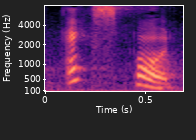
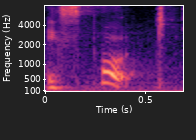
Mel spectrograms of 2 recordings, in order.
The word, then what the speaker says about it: export: không ở dưới nha khi đóng vai trò là danh từ sự xuất khẩu hoặc là việc xuất khẩu Chúng ta đọc là âm nhất export Còn khi là verb thì là export kiến thức casic thuộc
